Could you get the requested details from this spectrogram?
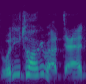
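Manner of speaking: high-pitched imitation of amazed sons; disbelieving, astonished question; incredulous kids. Sons hearing dad's news, incredulous.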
